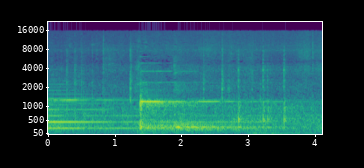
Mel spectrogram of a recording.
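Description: Digital piano playing a soft, slow passage: a chord fades away, another chord is struck about a second and a half in and dies down, with a few light notes after it.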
